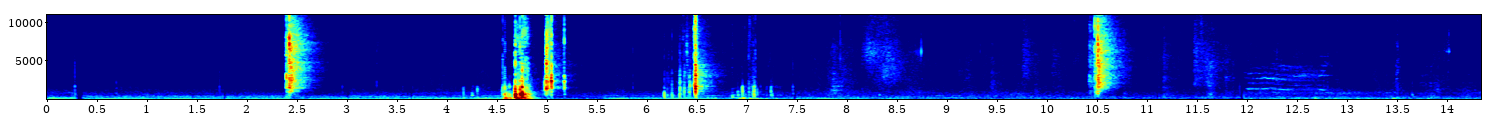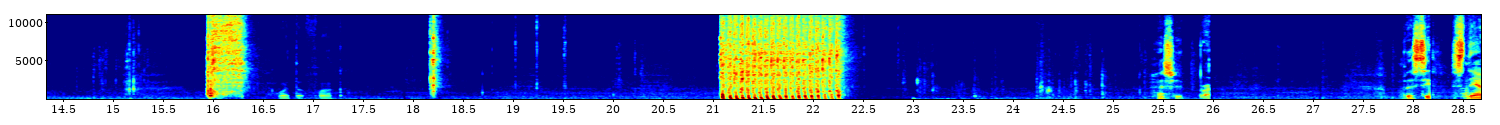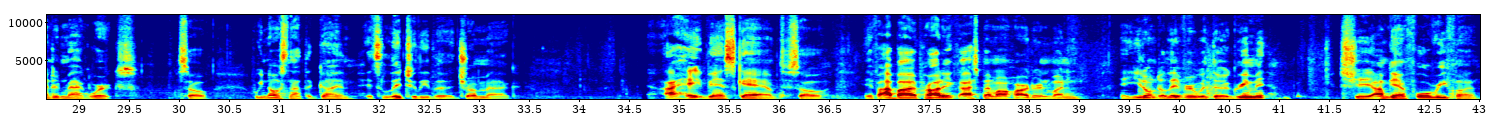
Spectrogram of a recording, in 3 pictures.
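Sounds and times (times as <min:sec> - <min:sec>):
airsoft pistol shots: 0:16.0 - 0:16.4, 0:21.1 - 0:22.4.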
